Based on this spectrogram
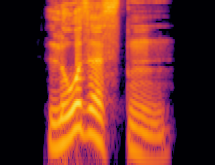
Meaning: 1. superlative degree of lose 2. inflection of lose: strong genitive masculine/neuter singular superlative degree
- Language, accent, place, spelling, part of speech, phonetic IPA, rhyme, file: German, Germany, Berlin, losesten, adjective, [ˈloːzəstn̩], -oːzəstn̩, De-losesten.ogg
